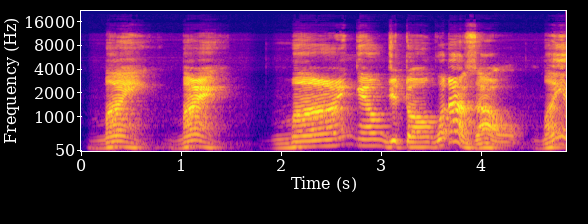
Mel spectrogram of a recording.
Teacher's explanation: um ditongo nasal é quando tem tio mãe mãe tem tio mãe é um ditongo nasal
